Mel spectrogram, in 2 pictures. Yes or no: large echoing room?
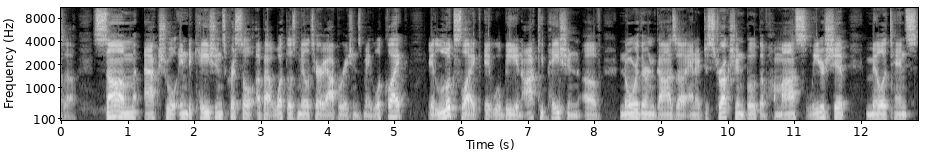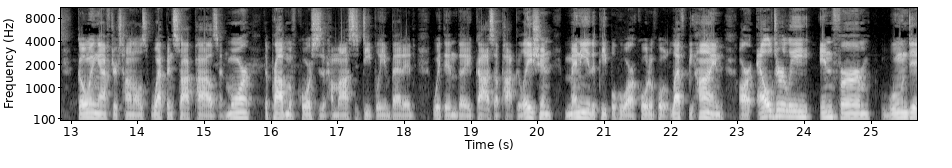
no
